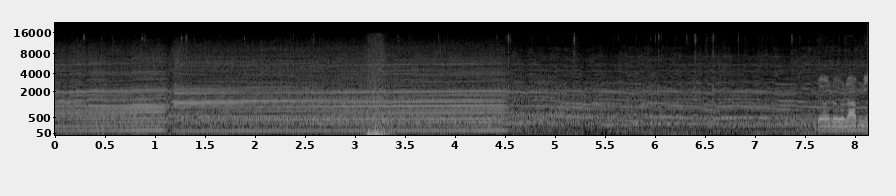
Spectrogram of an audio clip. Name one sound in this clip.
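A racing motorcycle engine screams at high revs, shifting gears and then easing off as it slows.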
